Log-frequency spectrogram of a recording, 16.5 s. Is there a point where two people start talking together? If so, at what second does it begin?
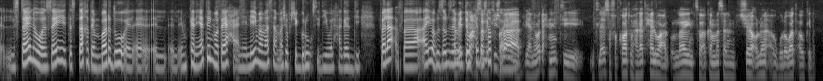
9.1 s

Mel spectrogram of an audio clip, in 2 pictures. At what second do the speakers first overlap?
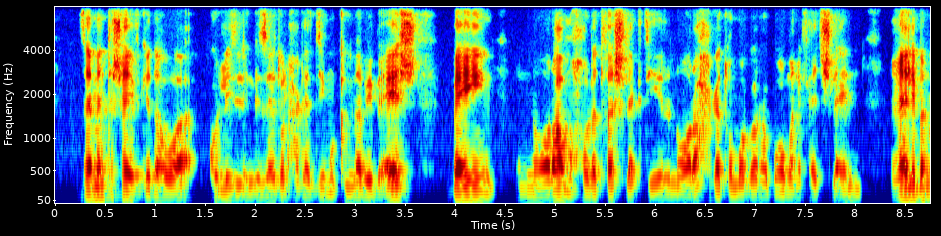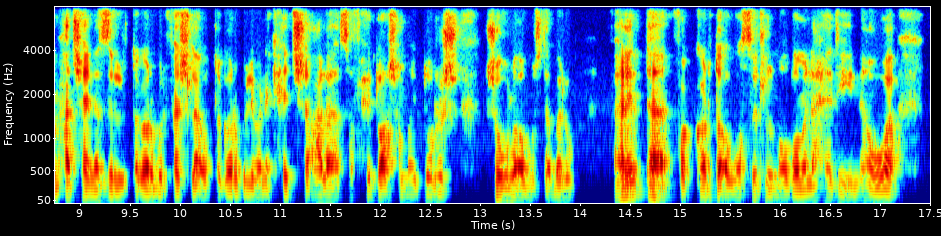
none

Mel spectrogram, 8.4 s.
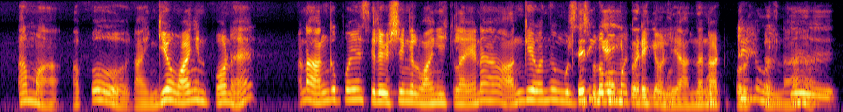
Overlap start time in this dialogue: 5.7 s

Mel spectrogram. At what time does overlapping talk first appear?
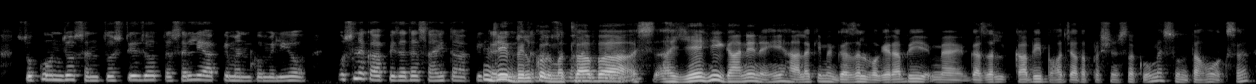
4.8 s

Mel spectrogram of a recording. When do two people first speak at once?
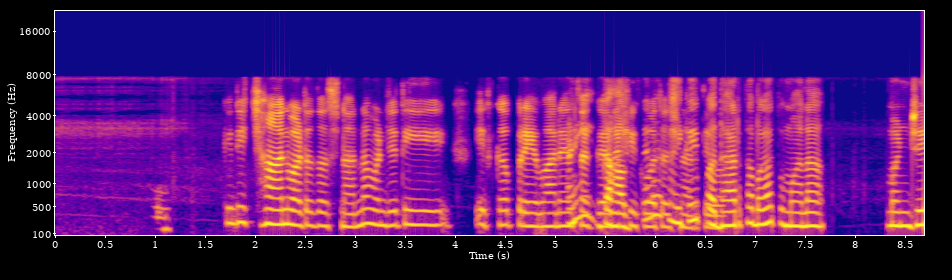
5.1 s

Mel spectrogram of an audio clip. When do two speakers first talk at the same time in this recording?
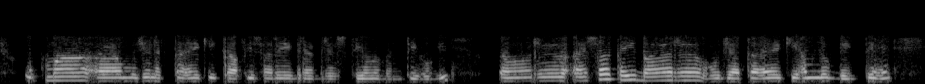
none

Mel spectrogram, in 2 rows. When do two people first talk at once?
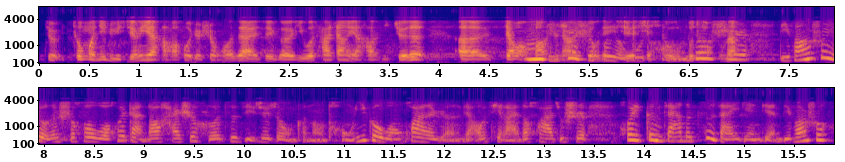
4.8 s

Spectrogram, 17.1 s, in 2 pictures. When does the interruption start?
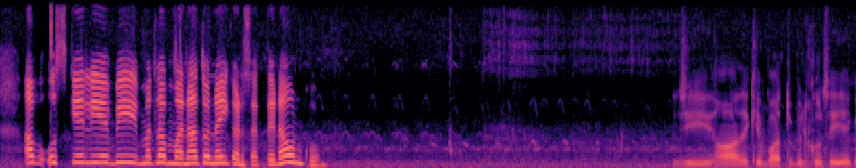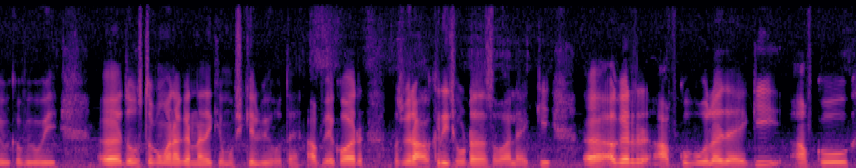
none

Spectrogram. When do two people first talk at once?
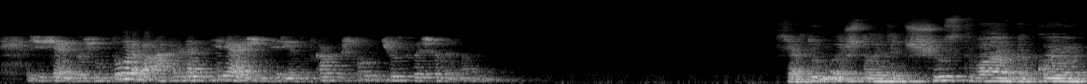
none

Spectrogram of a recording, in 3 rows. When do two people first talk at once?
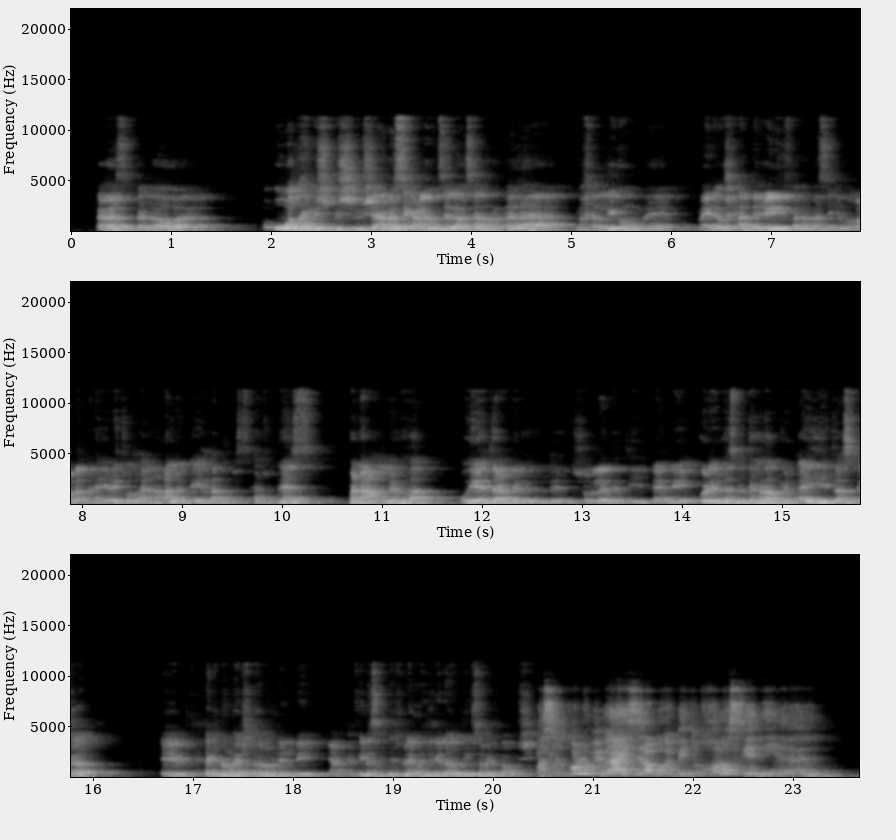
none

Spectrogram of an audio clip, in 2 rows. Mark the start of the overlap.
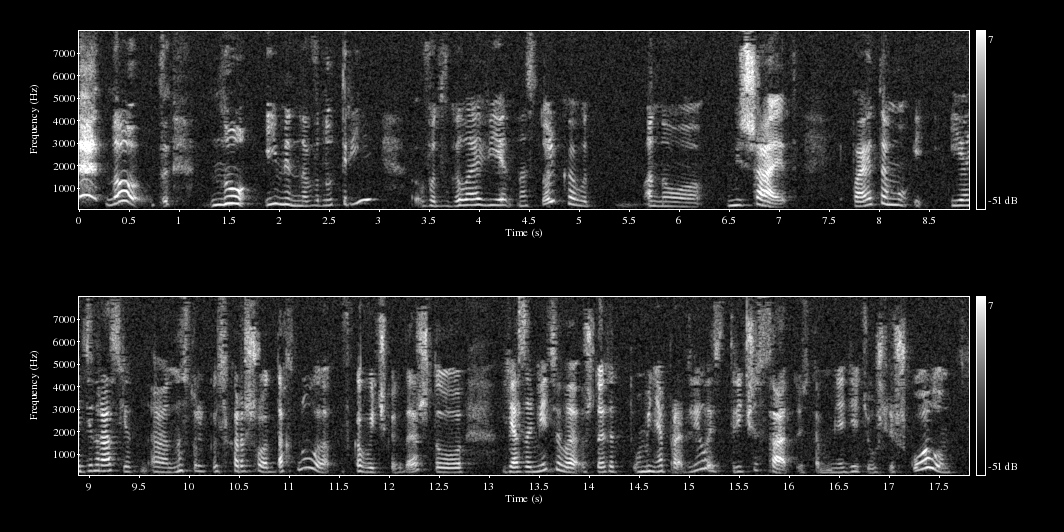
none

